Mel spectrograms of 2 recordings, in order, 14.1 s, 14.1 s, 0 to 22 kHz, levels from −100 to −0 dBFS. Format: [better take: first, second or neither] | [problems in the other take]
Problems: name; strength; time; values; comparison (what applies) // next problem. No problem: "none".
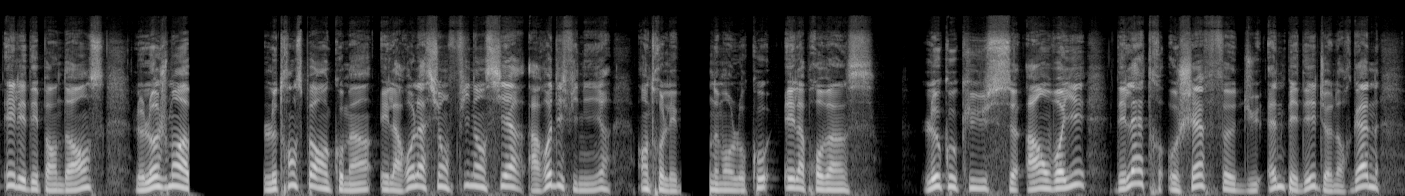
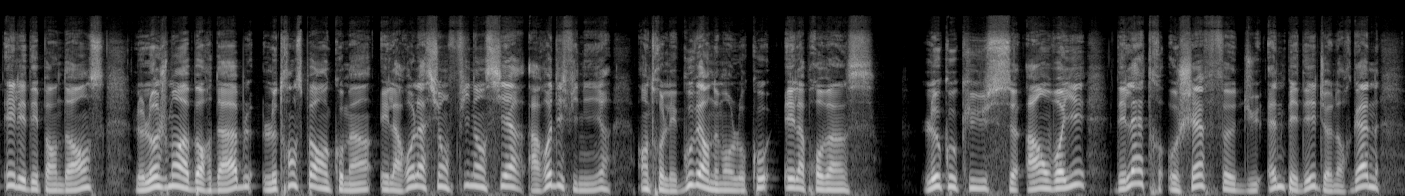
second | audio cutting out; at 2 s for 1 s and at 7 s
